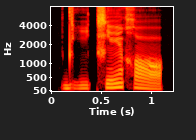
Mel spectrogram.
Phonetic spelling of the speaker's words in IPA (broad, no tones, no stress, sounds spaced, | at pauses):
dʱ i t͡ɕ ẽ χ ɒ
